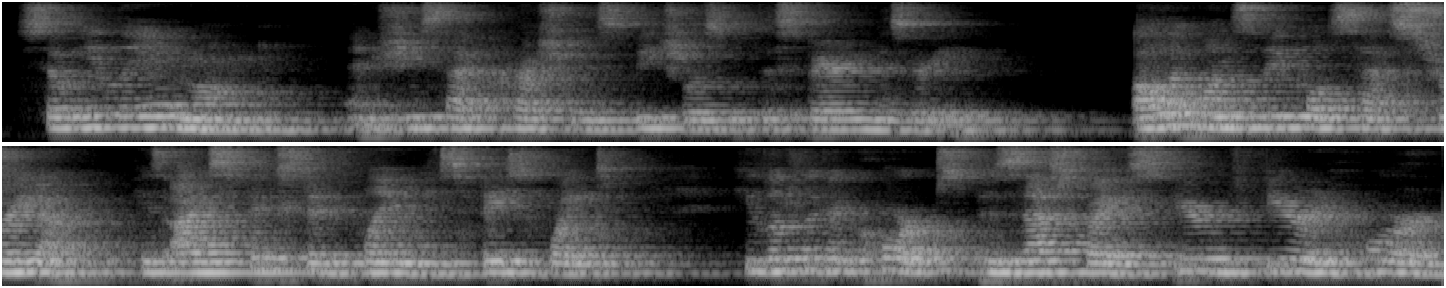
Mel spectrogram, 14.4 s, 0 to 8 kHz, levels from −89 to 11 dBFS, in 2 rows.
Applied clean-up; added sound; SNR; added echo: none; none; none; reverberation time 1.3 s.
